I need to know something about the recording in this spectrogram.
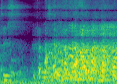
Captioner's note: laughter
